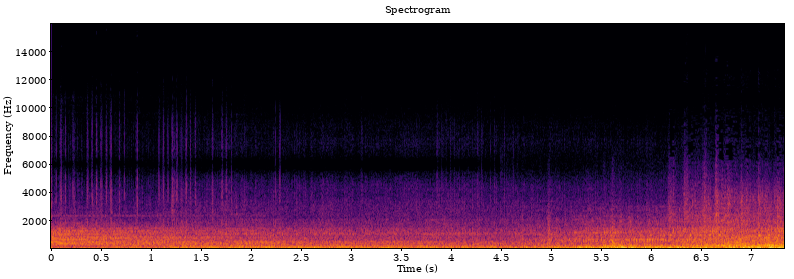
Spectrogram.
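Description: Cinematic sound-design percussion from the Heavyocity Damage Uncharted 88 Kontakt instrument, played from a keyboard: a dense low rumble that grows louder about five seconds in, with rattling ticks toward the end.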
